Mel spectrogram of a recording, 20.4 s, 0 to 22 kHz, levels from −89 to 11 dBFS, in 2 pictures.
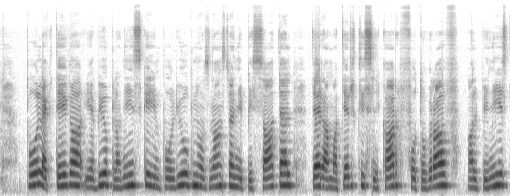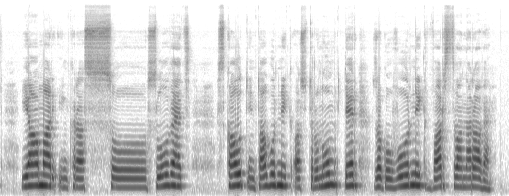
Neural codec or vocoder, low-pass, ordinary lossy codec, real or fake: none; 19.8 kHz; none; real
